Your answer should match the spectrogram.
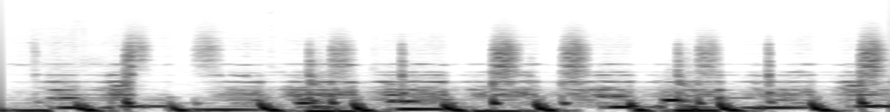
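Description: A techno track plays with a heavy, throbbing bass pulse and a steady driving beat, bright hi-hat bursts recurring on top and a sustained synth tone running through, loud and continuous throughout.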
